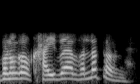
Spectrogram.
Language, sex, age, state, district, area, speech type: Odia, female, 60+, Odisha, Kendrapara, urban, conversation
